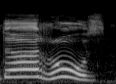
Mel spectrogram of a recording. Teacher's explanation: the first syllable is unstressed and the second syllable is a stressed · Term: Iambic pentameter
